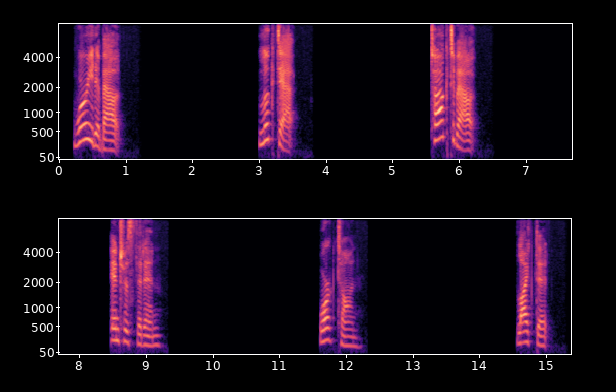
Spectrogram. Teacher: It's especially important for you to learn to link words with ED endings. The final T and D sounds are much easier to pronounce if they're connected to the vowel that follows it. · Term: Linking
